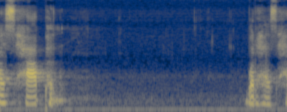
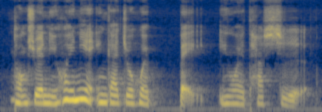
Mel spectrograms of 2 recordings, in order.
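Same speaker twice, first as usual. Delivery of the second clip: normal talking voice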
